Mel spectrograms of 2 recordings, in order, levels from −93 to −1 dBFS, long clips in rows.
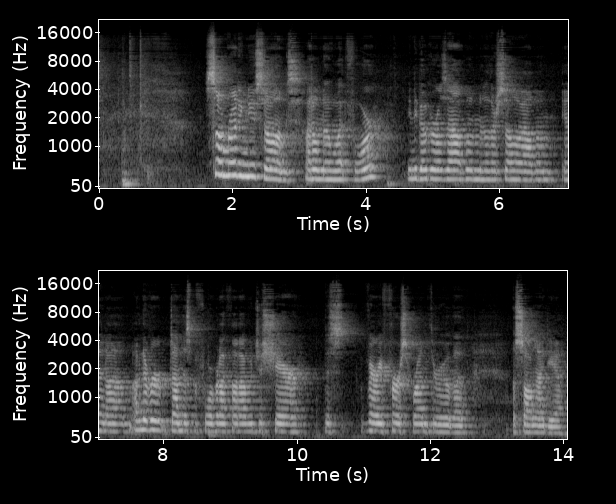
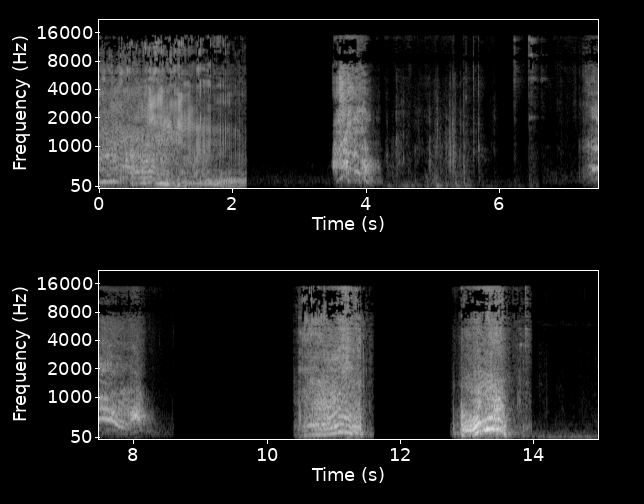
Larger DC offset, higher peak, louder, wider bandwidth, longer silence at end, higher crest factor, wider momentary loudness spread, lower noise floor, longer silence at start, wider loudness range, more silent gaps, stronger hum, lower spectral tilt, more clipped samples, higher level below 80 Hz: neither; second, -12 dBFS vs -4 dBFS; second, -28 LUFS vs -24 LUFS; about the same, 17 kHz vs 15.5 kHz; second, 0 s vs 1 s; second, 18 dB vs 24 dB; second, 16 LU vs 22 LU; second, -54 dBFS vs -79 dBFS; about the same, 0 s vs 0 s; second, 5 LU vs 13 LU; second, none vs 8.62-10.39 s, 11.62-12.76 s; neither; about the same, -3.5 dB/octave vs -4 dB/octave; neither; second, -66 dBFS vs -60 dBFS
